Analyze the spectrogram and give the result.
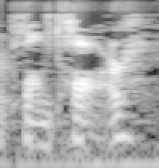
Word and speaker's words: Plantard: We're going to be looking primarily at Pierre Plantard. The final D in his name is not pronounced in French.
